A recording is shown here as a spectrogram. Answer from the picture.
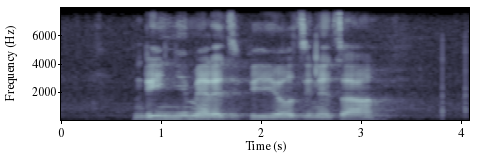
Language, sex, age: Venda, male, 28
